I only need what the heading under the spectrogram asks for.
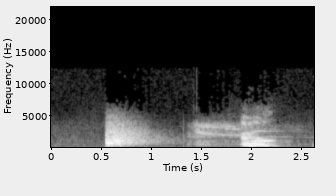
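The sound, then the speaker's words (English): A single loud rifle shot, gunfire from guards at a beach, cracks out and rings away, followed by a sustained tone and a brief shouted cry from a voice. “a surprise is waiting for them in the shape of a volley of gunfire from the guards.”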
